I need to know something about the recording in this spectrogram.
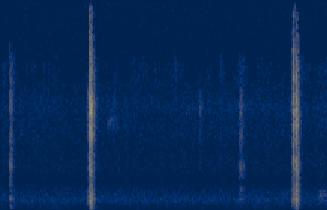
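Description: A rubber band being wrapped tightly around a small folded bundle of fabric for tie-dye, giving a few sharp snaps. The loudest snaps come about a second in and just before the end, with fainter ones between.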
